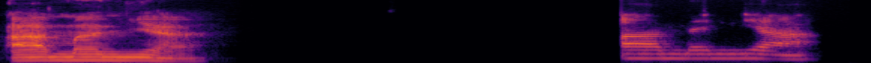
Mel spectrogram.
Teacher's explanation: the stress is going to be on this last syllable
